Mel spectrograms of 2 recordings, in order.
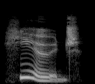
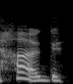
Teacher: The H in huge, though, is made by raising the body of your tongue up close to your palate and forcing air through that constriction. · Shown in: first take · Term: palatal H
